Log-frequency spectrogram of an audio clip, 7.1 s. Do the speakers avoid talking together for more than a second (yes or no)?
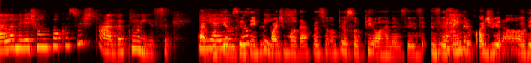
no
